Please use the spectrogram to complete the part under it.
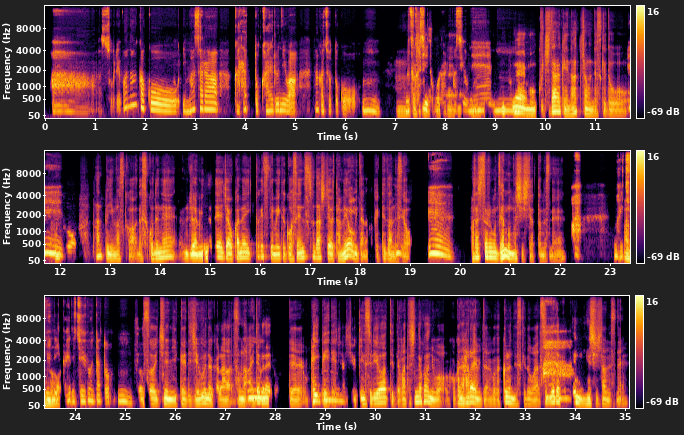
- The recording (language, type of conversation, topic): Japanese, advice, お祝いの席や集まりで気まずくなってしまうとき、どうすればいいですか？
- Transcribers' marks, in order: unintelligible speech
